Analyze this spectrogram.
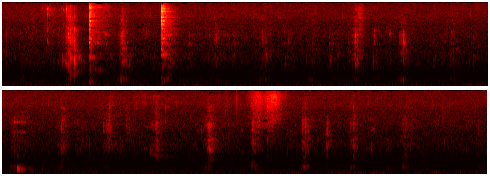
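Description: A woman chews food noisily close by.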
